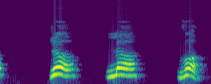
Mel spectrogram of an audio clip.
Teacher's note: इन व्यंजनों का उच्चारण करते समय जीभ व मुख के किसी भी भाग को पूरी तरह नहीं छूती तथा इनके उच्चारण में श्वास का अवरोध बहुत कम होता है।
